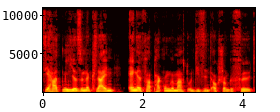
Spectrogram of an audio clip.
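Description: A woman at a moderate pace, ordinary pitch variation, quiet background. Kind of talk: casual vlog chat. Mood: touched, grateful.

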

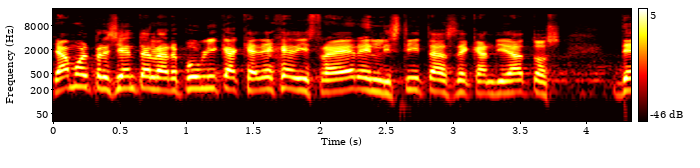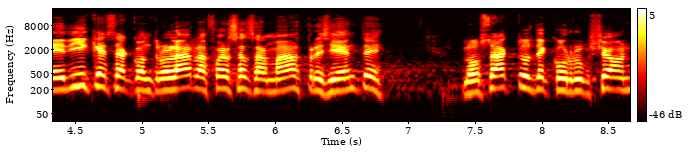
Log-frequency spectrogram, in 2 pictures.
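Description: A high-pitched man at a fairly quick pace, with fairly even intonation. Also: very even loudness. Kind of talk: press conference statement. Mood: firm, accusatory. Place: hall. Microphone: podium.

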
